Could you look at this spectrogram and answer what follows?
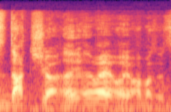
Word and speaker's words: Dacia: not Romanian, or like James May calls it Dacia, the Dacia Sandero. Yeah, the Dacia Sandero. But I think it's supposed to be pronounced Dacia.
